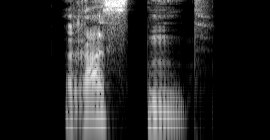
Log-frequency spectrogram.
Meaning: present participle of rasten
- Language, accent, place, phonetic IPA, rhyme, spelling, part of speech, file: German, Germany, Berlin, [ˈʁastn̩t], -astn̩t, rastend, verb, De-rastend.ogg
